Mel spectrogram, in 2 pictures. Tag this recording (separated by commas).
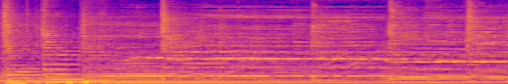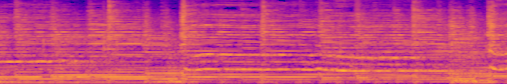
Music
